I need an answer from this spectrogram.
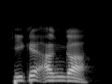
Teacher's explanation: ये पूरे आपके का मतलब कंठ से निकलते हैं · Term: कंठ वर्ण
